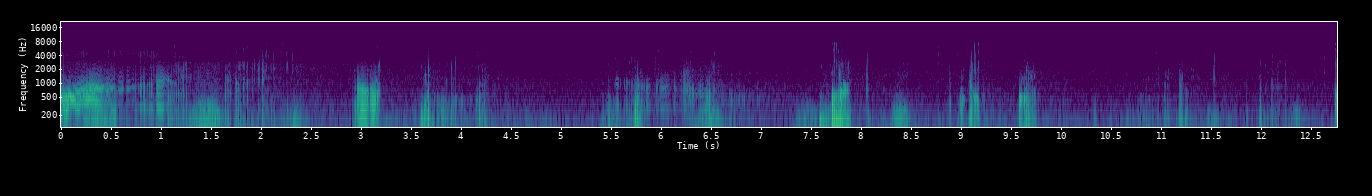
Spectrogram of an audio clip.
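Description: Low gurgling and rumbling stomach growls come in irregular bursts. These are normal hunger bowel sounds.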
